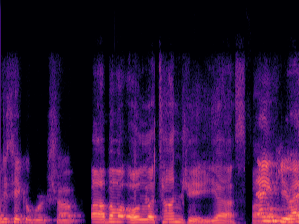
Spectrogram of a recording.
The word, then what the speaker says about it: Olatunji: Baba Olatunji, yes.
